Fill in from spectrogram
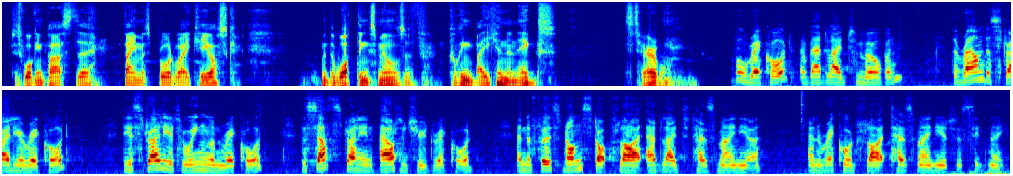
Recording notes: I was able to record a conversation while we drove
